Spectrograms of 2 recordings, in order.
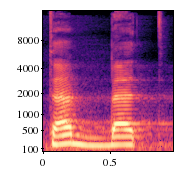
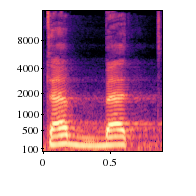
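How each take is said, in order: The two takes are said the same way.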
